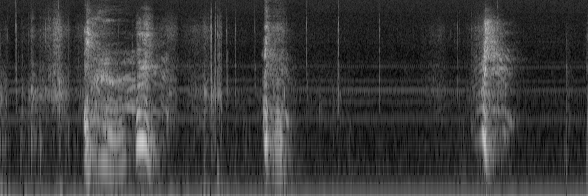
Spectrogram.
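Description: A person coughing and clearing their throat a few times, over a steady electrical hum.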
